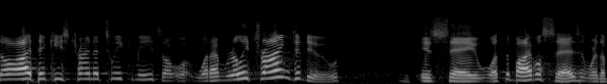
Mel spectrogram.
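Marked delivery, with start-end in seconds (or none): 0.0-1.5 high, louder mock suspicion; suspicious left-leaning listener. Listener on the left reacting to the preacher, mock suspicion. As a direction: act out an imagined listener, pitched up. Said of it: "there'll be some things on the left".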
